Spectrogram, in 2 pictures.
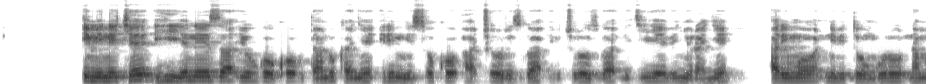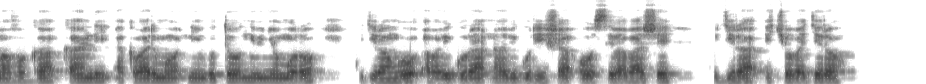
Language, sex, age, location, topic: Kinyarwanda, male, 18-24, Huye, agriculture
